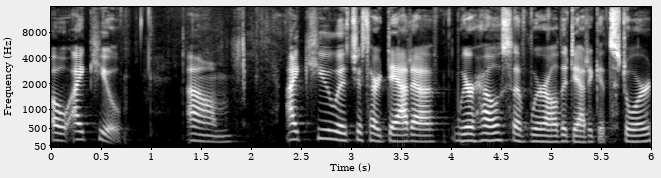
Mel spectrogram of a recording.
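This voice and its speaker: A woman with a plain, everyday voice speaks at a moderate pace in a fairly low pitch, her loudness very even and her intonation fairly even. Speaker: school administrator presenting to board. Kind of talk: presentation at school board meeting.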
